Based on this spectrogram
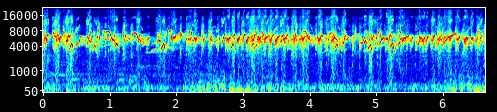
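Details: Brown-throated sunbird lure call, a noisy chorus used to draw birds together and to calm stressed sunbirds: dense, high, thin twittering with overlapping quick chirps and trills, running almost without pause.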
